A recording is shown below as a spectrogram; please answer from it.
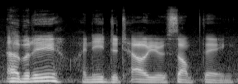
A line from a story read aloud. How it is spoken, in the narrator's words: he said in a serious voice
